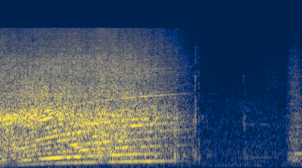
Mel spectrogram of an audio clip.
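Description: An electric sander whirs loudly, then winds down and stops.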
